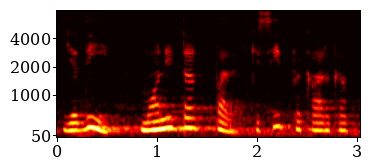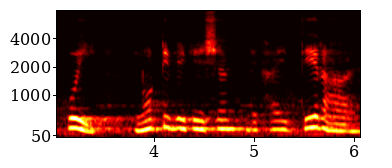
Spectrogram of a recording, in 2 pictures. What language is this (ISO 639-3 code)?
hin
